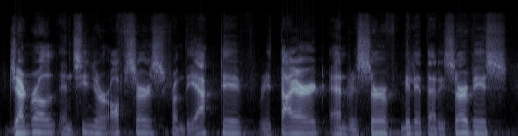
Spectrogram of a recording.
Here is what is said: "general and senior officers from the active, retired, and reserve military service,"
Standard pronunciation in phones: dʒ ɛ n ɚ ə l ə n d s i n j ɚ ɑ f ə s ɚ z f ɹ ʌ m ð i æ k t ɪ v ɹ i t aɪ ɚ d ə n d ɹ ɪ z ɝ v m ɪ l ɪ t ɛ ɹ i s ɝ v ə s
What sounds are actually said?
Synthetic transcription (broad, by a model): dʒ ɛ n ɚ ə l ə n d s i n j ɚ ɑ f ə s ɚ s f ɹ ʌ m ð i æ k t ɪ v ɹ i t aɪ ɚ d ə n d ɹ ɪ s ɝ v m ɪ l ɪ t ɛ ɹ i s ɝ v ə s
